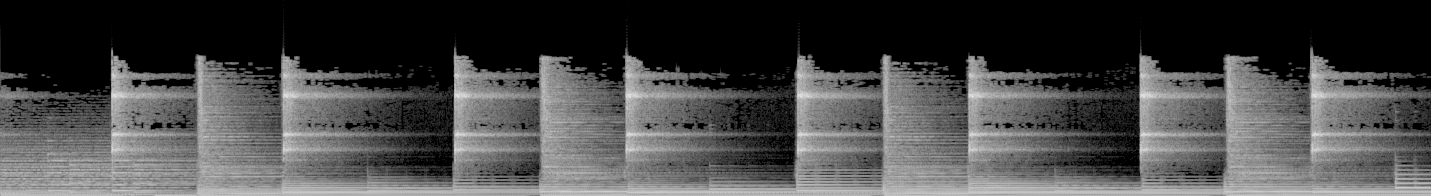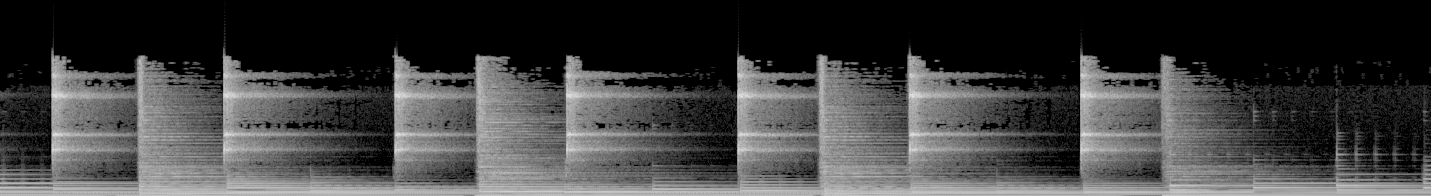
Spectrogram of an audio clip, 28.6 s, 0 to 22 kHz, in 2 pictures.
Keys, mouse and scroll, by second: 1.8 alt+scroll down 1, 1.9 space, 4.0 alt+scroll down 1, 4.2 space, 5.0 alt+scroll up 1, 6.2 alt+scroll up 1, 6.4 space, 13.7 alt+click, 15.0 alt+shift+click, 18.2 alt+scroll down 1, 18.3 space, 19.1 alt+scroll down 1, 20.3 alt+scroll up 1, 21.4 alt+scroll up 1, 22.1 alt+shift+click, 23.2 alt+scroll down 1, 23.4 space.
